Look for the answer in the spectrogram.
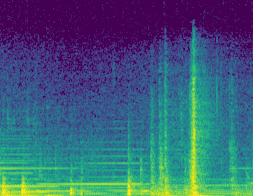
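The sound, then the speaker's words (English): A few scattered, muffled knocks on a hotel room door, irregularly spaced over a steady low hum in the background, with no voices. “The following morning, I was just leaving my hotel room when there was a knock at the door.”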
